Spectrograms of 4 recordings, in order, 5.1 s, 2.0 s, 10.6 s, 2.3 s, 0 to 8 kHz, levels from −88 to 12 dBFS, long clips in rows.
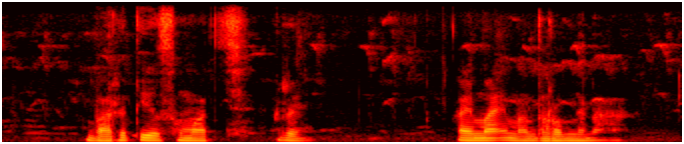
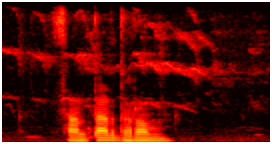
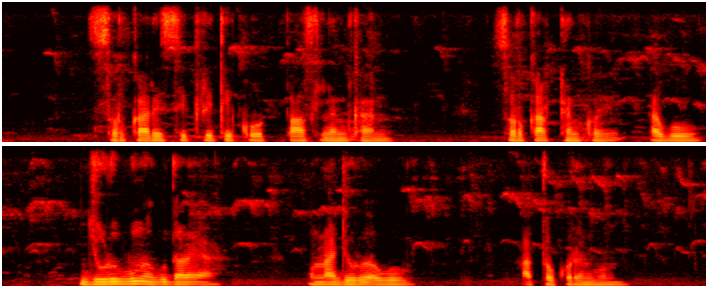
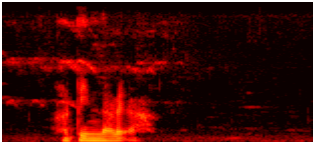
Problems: none marked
